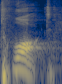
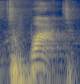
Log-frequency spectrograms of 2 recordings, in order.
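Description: First: The vowel does not rhyme with hat. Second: The vowel rhymes with hat. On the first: The speaker calls it wrong. "not twat" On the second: The speaker calls it right. "It is twat, It rhymes with hat"

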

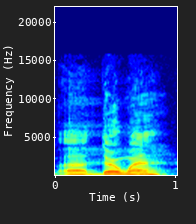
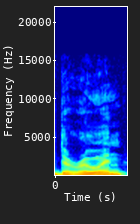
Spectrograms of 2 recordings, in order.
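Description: First: The name is said with a French pronunciation. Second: The name is said with an anglicized pronunciation. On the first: This is the family's original pronunciation. The speaker calls it right. "It's actually, from what I know growing up" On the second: This is how other people said the name. The speaker calls it wrong. "people would call me"

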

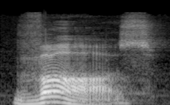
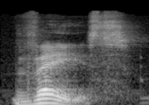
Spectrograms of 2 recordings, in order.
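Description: First: It is said in British English. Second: It is said in American English.

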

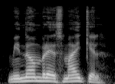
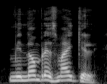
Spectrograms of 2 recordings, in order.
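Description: First: It is read in a plain adult voice. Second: It is spoken in a put-on child's voice. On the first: "Normalmente se leería" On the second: "creerme que yo soy un niño de once años"

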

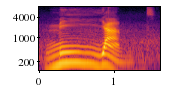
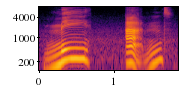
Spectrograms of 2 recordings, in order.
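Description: First: A y sound links the two words together. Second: The words are said without a y sound between.

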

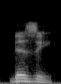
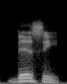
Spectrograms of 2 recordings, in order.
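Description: The two takes are said the same way.

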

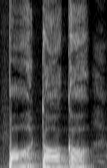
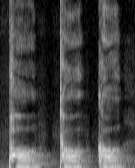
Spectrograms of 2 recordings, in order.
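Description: First: The consonants are said without a puff of air. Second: The consonants are said with a puff of air. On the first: The sounds come after the first letter of a word. "which are called unaspirated sounds" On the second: The sounds come at the beginning of a word. "means aspirated sound"

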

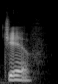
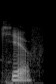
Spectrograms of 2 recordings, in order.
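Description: First: The word begins with a soft J sound. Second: The word begins with a hard G sound. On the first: This is the official pronunciation. "the official is GIF" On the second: This is the speaker's habitual pronunciation. "It's basically like a gift without the T"

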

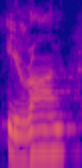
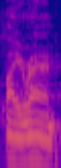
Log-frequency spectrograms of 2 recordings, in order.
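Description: First: The name is pronounced the native Iranian way. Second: The name is pronounced the American way. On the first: The speaker calls it right. "Our country is named Iran" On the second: The speaker calls it wrong. "you're pronouncing our country's name wrong"

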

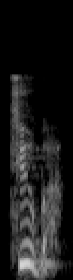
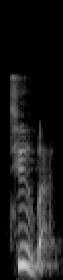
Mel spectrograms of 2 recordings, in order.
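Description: First: It is said with English pronunciation. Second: It is said with English pronunciation.

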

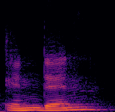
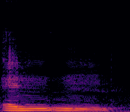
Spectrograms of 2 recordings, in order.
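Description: First: The e in the ending is pronounced. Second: The e in the ending is dropped.

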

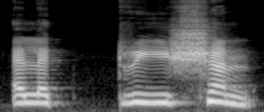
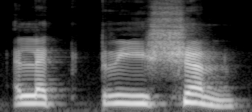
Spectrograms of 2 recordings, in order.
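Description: Both takes have the same delivery.

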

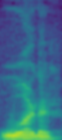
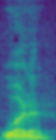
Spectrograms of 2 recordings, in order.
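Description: First: It is said in an American accent. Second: The same.

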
